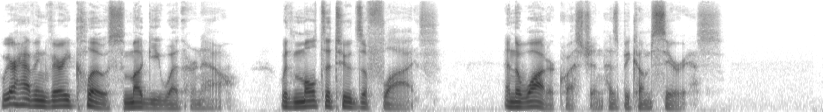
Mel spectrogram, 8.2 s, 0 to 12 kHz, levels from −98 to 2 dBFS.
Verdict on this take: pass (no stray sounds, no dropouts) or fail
pass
